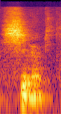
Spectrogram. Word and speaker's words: shinobi: Par contre, il y a aussi une prononciation japonaise, et du coup, la prononciation japonaise va être shinobi.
